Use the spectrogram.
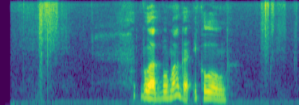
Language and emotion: Russian, neutral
